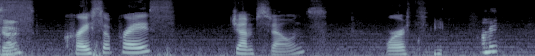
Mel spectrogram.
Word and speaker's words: chrysoprase: chrysoprase gemstones worth For me? chrysoprase, CHRYSOPRASE. I had to look up how to pronounce those.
